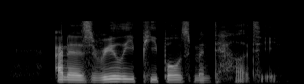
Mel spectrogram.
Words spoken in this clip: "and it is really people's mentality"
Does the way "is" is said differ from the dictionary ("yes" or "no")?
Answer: no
